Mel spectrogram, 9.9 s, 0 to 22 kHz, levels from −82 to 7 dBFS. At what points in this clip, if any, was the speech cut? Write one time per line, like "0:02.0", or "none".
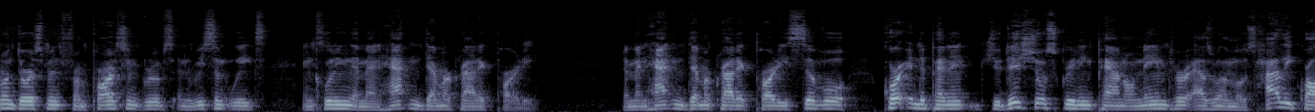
none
